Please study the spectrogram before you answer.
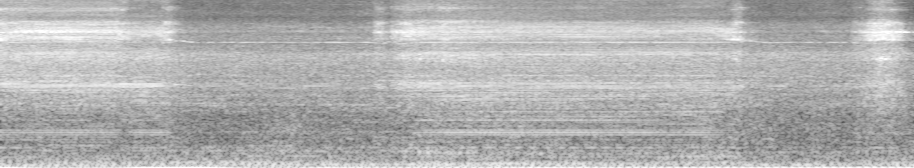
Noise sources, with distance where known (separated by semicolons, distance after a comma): unidentified impact machinery, near; unidentified powered saw, near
